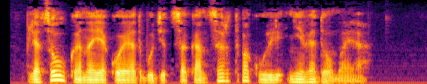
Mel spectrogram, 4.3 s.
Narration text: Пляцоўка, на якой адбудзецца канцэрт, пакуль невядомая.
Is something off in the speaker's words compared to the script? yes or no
no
